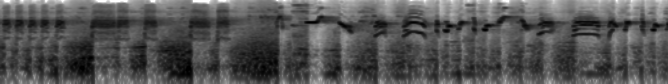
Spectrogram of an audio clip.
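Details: Long-tailed shrike in a busy residential area, a recording for coaxing quiet birds into song: a scratchy, rapid chatter gives way to loud looping whistles and hooked notes sliding up and down.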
